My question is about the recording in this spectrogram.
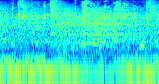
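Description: Basketball dribbled on a hardwood court during live play, over the steady low bass of arena music.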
